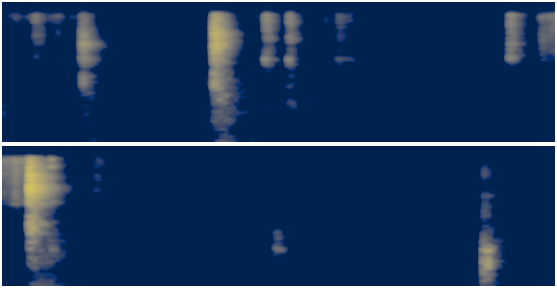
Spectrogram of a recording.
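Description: Kitchen scissors snipping through fried pempek fishcake held in metal tongs: several separate cuts with quiet between them, the loudest about four and a half seconds in. A short dull knock near the end.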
